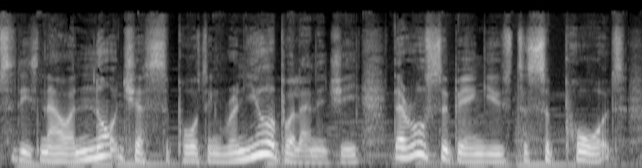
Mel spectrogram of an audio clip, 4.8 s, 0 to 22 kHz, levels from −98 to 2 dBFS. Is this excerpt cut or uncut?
uncut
